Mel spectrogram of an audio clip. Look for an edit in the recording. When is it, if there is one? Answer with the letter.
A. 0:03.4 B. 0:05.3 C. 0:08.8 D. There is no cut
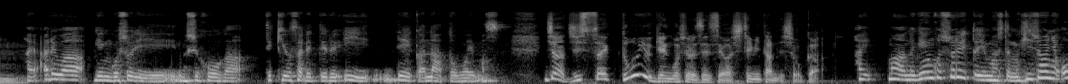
D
